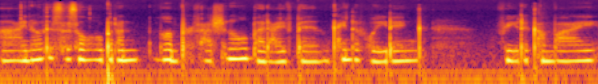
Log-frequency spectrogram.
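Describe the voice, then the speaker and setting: Soft-spoken delivery moves at a moderate pace with monotone, flat intonation. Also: woman. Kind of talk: soft-spoken roleplay monologue. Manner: soft close ASMR murmur. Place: home room.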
